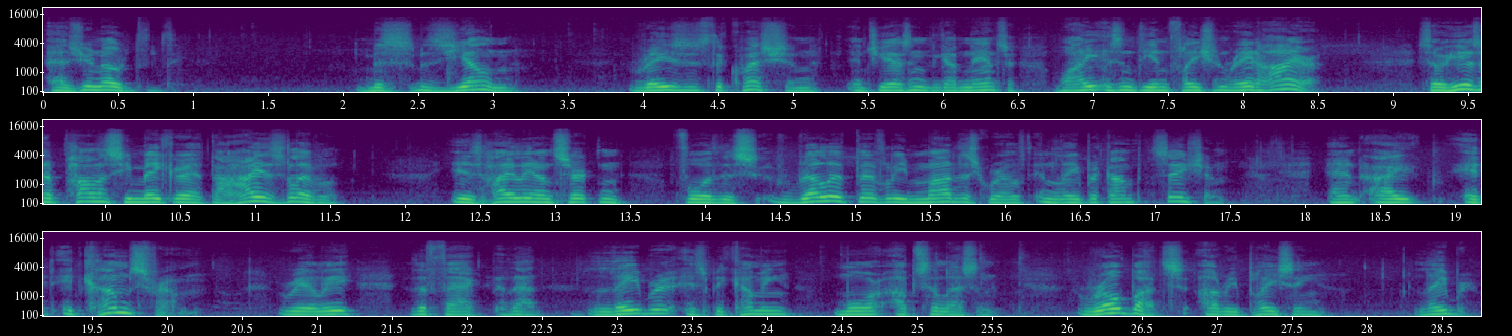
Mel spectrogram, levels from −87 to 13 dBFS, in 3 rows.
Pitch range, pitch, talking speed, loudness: 140-170 Hz, 155 Hz, 120 wpm, -22 LUFS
